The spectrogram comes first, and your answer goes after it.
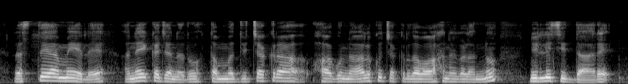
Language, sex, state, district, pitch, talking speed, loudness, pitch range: Kannada, male, Karnataka, Bangalore, 135 Hz, 105 wpm, -16 LUFS, 125-150 Hz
